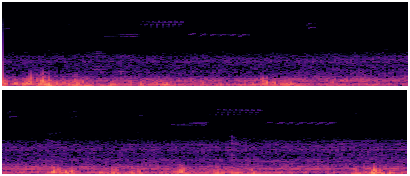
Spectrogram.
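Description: Small birds outside singing, with many short high chirps and several rapid trills, over a low, uneven rumble.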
